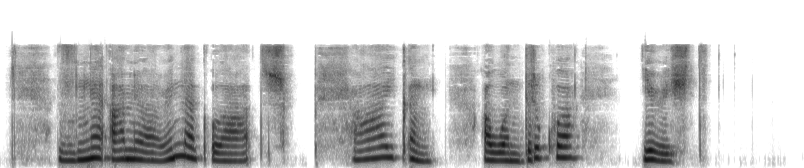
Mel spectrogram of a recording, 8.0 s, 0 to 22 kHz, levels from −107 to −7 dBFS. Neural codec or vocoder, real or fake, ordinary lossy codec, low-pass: codec, 16 kHz, 4.8 kbps, FACodec; fake; AAC, 32 kbps; 7.2 kHz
